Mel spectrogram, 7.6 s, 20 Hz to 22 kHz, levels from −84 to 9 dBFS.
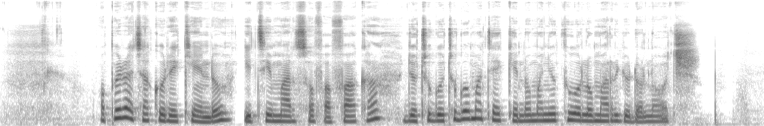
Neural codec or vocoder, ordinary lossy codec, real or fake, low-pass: none; none; real; none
